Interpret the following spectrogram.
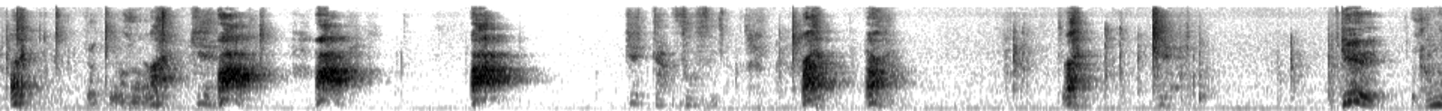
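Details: A female Maltese puppy playing with her treats before eating them gives short, high, yappy barks in quick bursts, spaced about a second apart, while a person talks and coaxes her throughout.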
